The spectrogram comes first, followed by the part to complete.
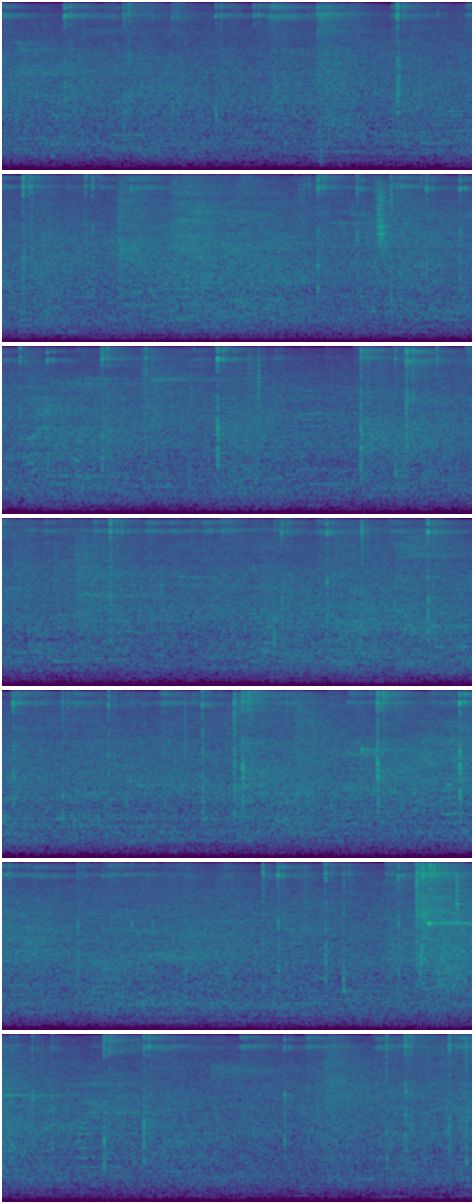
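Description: Table tennis ball clicking off bats and table in irregular sharp taps, over a steady murmur of background voices. A louder sharp hit comes near the end.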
